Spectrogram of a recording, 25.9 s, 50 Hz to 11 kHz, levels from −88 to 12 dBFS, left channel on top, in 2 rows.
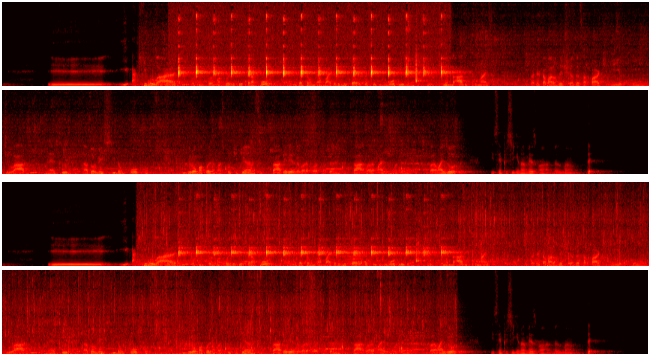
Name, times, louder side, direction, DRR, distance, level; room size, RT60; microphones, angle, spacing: voice 1, 0.9-9.8 10.6-15.9 16.5-22.2 22.7-24.7, equal, 5° left, 7 dB, 0.3 m, -46 dB
sound 1, 2.7-22.1, right 4 dB, 70° right, 0.5 m, -50 dB
sound 2, 3.3-9.0, left 8 dB, 75° left, 0.4 m, -33 dB
15.0 x 6.6 x 2.7 m, 1.4 s
head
